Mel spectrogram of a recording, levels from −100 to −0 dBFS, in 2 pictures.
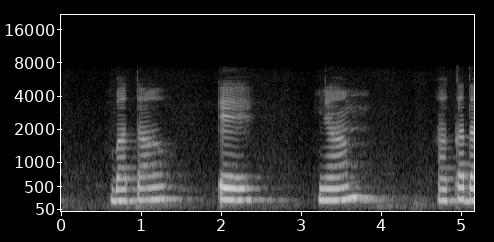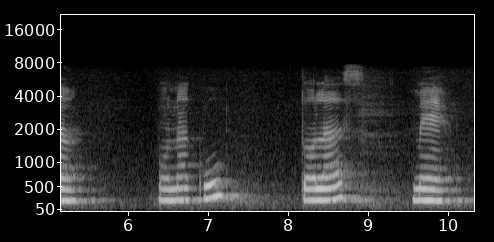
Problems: background sounds at intervals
